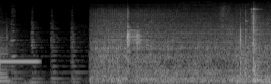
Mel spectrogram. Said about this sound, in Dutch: Oh, de deur gaat open.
